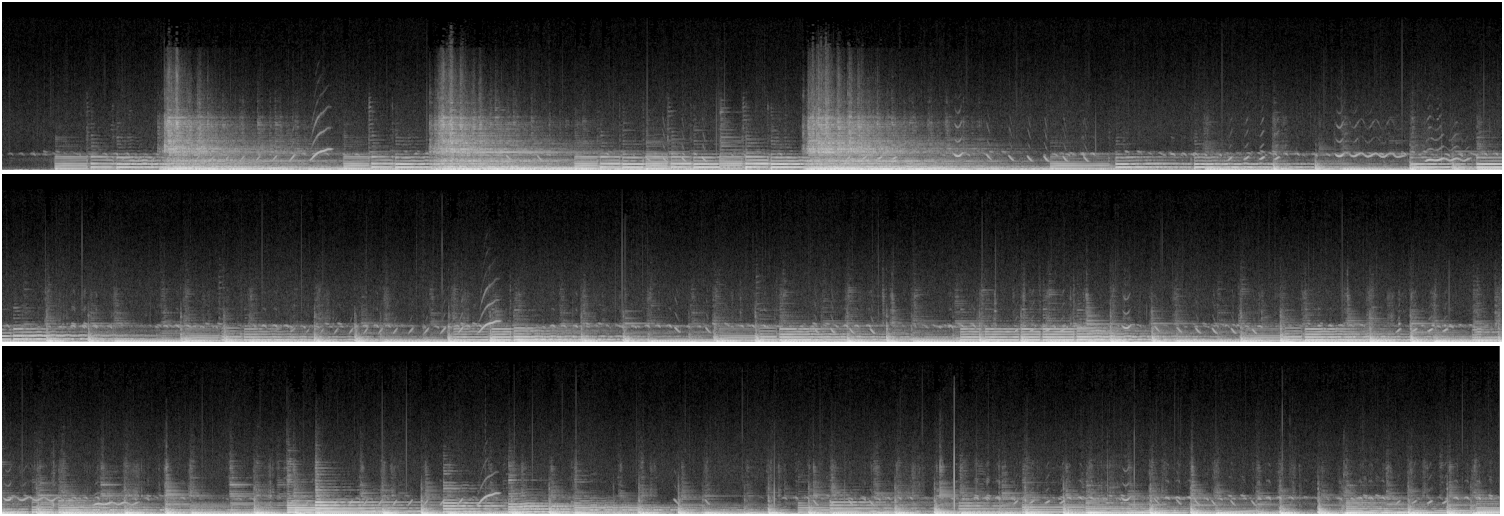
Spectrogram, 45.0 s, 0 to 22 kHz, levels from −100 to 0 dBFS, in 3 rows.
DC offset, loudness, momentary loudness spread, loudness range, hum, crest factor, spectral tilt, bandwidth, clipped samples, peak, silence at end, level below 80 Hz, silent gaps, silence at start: under 0.1%; -22 LUFS; 6 LU; 3 LU; none; 16 dB; -7.5 dB/octave; 9.8 kHz; under 0.1%; -4 dBFS; 0 s; -28 dBFS; none; 0.05 s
